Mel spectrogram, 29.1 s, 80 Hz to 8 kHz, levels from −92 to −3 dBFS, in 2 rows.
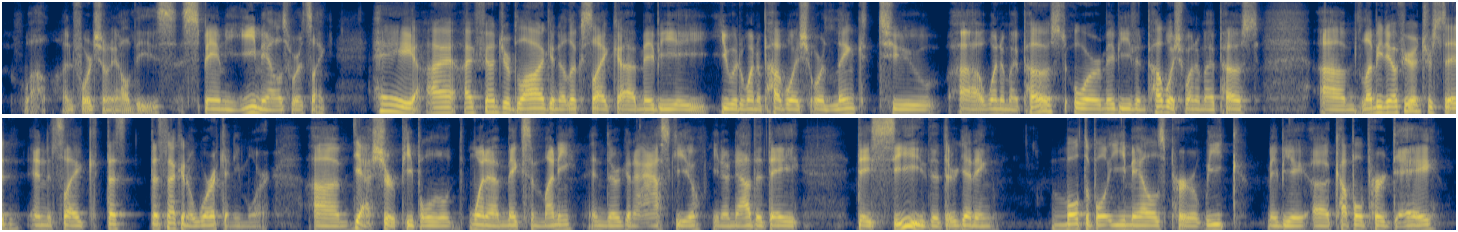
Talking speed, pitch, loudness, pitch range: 195 wpm, 115 Hz, -19 LUFS, 105-130 Hz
